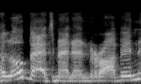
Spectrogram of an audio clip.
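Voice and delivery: put-on villainous military colonel character voice. Retelling a TV scene where a villain greets Batman and Robin: imitating Colonel Klink. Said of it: "It was Colonel Klink popped out, and he was like".

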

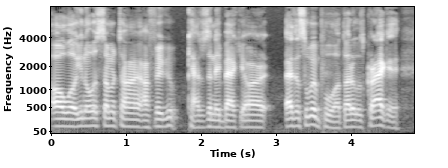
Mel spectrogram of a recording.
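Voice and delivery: ordinary talk, nothing marked

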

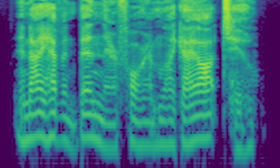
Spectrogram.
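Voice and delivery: usual speaking voice

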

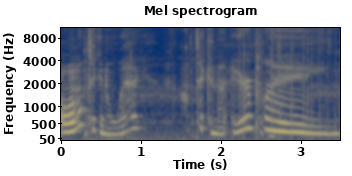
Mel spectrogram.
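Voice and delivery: insistent, pressing half-whisper. Answering a boast about surviving a zombie apocalypse; insistent half-whispering. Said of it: "Why are you insistently whispering?".

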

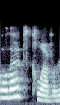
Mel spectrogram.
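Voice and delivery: plain

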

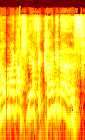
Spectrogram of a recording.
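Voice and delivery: mock, high-pitched, broken up by laughter. Retelling her own reply to a remark about her work: retelling a laughing reply. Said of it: "And I'm laughing".

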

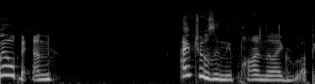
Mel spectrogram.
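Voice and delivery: cartoon frog puppet voice. Answering the interviewer in a mock interview, in a Kermit the Frog impression. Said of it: "I do a good Kermit the Frog impression".

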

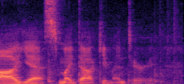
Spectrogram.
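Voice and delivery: quiet under-breath mutter. Speaker recalls what he mutters at events they've covered, under his breath. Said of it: "you've heard me say under my breath".

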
